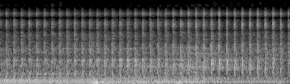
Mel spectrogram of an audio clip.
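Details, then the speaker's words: Low-mileage, one-owner Aston Martin 4.7 V8, recently serviced at a franchise dealer, heard on arrival at the workshop. Heavy, rapid metallic knocking about two to three times a second over the running engine. Big end bearing failure about to become catastrophic. "you can hear the engine exhibiting quite a undesirable sound hi as the 47s can sometimes suffer this is Big M bearing failure"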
